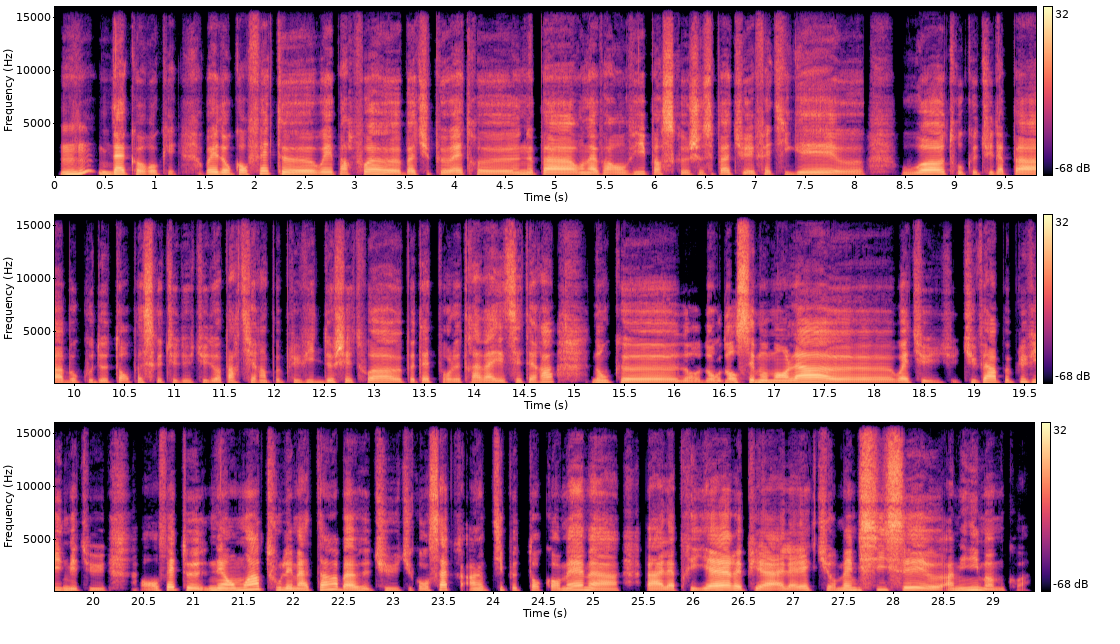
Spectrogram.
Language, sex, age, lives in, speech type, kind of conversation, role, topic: French, female, 50-54, France, conversation, podcast, host, Comment faire pour avoir plus d’énergie le matin ?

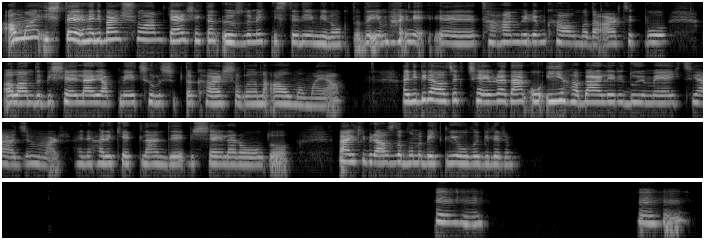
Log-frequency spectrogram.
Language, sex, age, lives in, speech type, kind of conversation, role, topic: Turkish, female, 35-39, United States, conversation, unstructured, none, Zor zamanlarda motivasyonunu nasıl koruyorsun?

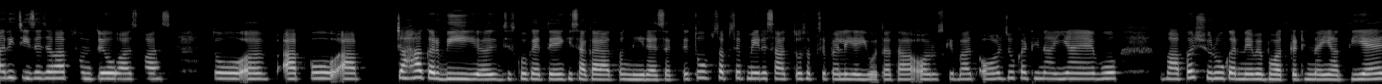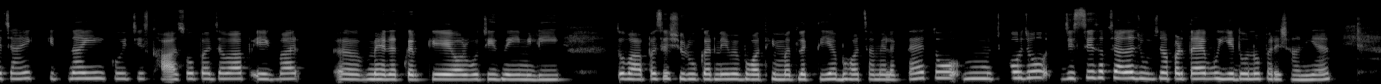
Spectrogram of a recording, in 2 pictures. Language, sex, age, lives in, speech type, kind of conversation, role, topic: Hindi, female, 20-24, India, conversation, podcast, guest, कैसे तय करते हो कब बदलना है और कब स्वीकार करना है?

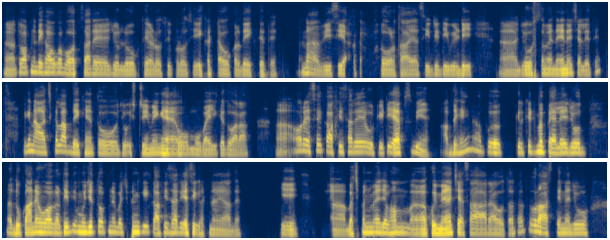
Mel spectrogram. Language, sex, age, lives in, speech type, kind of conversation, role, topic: Hindi, male, 35-39, India, conversation, podcast, guest, स्ट्रीमिंग ने मनोरंजन की प्राथमिकता कैसे बदल दी है?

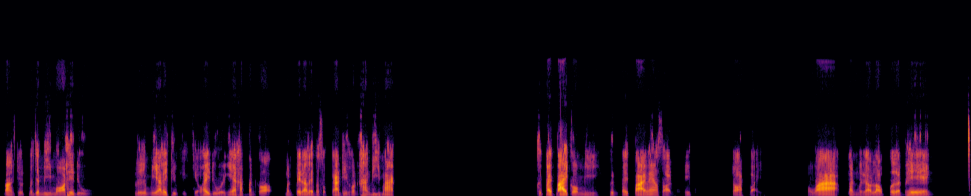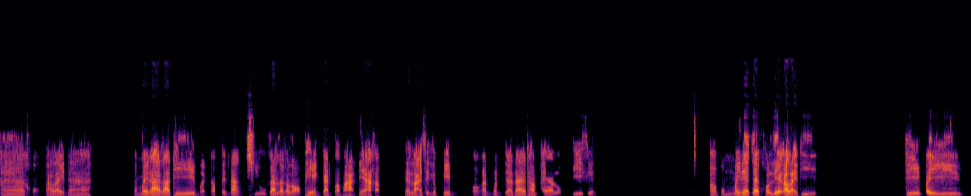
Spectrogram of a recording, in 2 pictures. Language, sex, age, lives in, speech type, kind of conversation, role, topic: Thai, male, 40-44, Thailand, conversation, unstructured, none, คุณชอบฟังเพลงหรือเล่นดนตรีมากกว่ากัน?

